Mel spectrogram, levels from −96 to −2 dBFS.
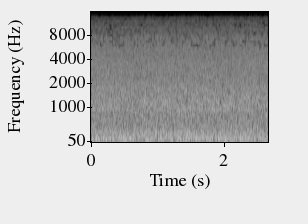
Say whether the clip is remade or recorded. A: recorded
